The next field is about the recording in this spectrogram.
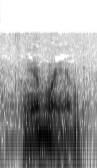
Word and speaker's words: Ayn Rand: A-Y-N. Ayn Rand.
